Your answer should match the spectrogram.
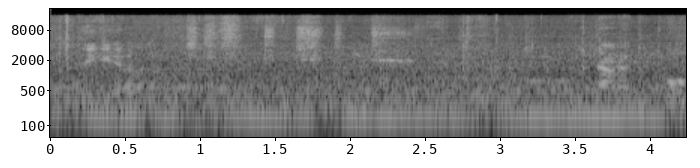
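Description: Steady low hum of a supermarket refrigerated meat case, with the crinkle and light clicks of plastic-wrapped steak packages being picked up and handled.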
